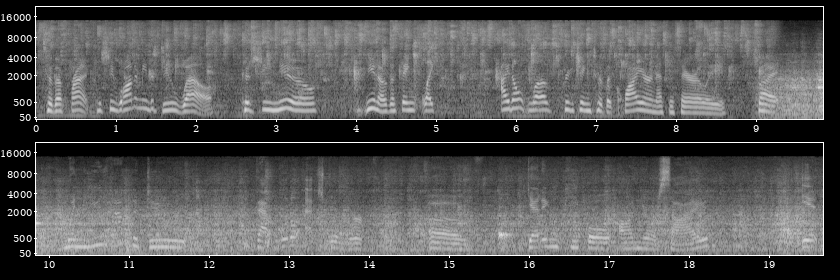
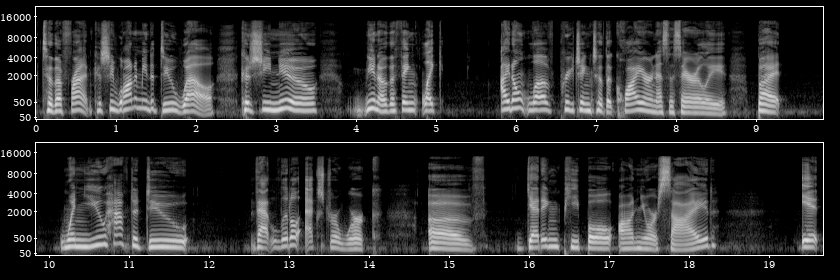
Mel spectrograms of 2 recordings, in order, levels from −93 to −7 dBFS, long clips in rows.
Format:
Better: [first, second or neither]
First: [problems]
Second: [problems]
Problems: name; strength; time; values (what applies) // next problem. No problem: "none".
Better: second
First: rain or running water; very loud; throughout; 1 dB above the speech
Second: none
